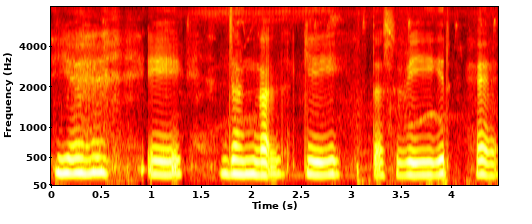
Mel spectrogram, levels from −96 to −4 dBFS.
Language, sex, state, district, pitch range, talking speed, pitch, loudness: Hindi, female, Madhya Pradesh, Katni, 210-240 Hz, 80 wpm, 225 Hz, -15 LUFS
